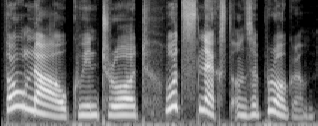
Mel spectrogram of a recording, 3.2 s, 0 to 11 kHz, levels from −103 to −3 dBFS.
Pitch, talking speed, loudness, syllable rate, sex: 235 Hz, 170 wpm, -18 LUFS, 3.5 syllables/s, female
